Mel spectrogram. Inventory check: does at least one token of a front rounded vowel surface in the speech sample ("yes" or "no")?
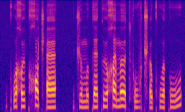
yes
